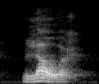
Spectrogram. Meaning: 1. synonym of laurier (“laurel (Laurus nobilis)”) 2. a laurel wreath (symbol of victory), chiefly in the expression op zijn lauweren rusten and other idioms
- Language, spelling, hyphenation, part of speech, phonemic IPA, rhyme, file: Dutch, lauwer, lau‧wer, noun, /ˈlɑu̯.ər/, -ɑu̯ər, Nl-lauwer.ogg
